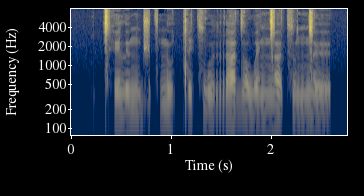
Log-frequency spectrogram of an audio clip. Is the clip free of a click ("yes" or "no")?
no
